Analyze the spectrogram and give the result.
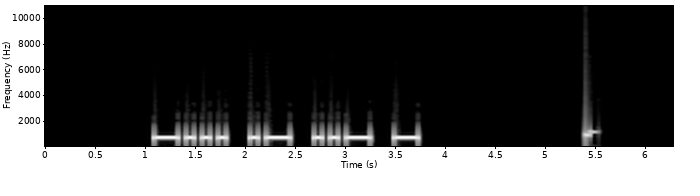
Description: Morse code, heard as a keyed tone, about 15 wpm, 700 Hz. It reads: BAUT
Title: All Cut Numbers - 4-Digit 15wpm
